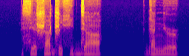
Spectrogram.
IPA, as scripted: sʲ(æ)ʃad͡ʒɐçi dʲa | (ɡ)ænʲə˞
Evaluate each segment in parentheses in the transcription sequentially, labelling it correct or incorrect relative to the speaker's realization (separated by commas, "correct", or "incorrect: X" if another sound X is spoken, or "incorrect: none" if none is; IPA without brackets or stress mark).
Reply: correct, correct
